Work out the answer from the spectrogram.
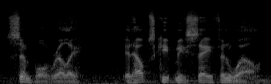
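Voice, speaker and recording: An actor playing a composed augmented male ex-soldier engineer in a video game, speaking in a measured, plainspoken way. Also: extremely low pitch, fairly bright tone, a little hiss or hum. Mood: calm. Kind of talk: video game character dialogue.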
